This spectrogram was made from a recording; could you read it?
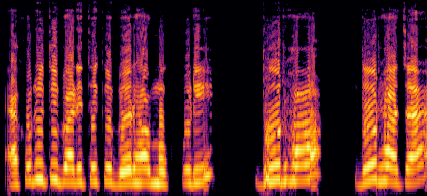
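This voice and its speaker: Woman playing a harsh, high-voiced older stepmother. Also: normal speed, fairly bright tone, clear, resonant tone, no room sound. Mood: furious. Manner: wailing, scolding. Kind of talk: animated moral story dialogue.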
